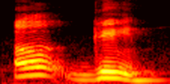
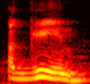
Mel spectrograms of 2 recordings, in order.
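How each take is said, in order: First: "again" split: a, then loud gain; syllable breakdown. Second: Said in the usual way. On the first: Shown as a demonstration. Teacher showing a two-syllable word, broken apart. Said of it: "break होगा". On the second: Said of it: "जब हम लोग बोलते हैं again".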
